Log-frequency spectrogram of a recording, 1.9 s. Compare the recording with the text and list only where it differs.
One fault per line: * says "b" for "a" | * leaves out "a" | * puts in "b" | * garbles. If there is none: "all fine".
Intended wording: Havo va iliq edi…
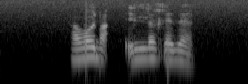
all fine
